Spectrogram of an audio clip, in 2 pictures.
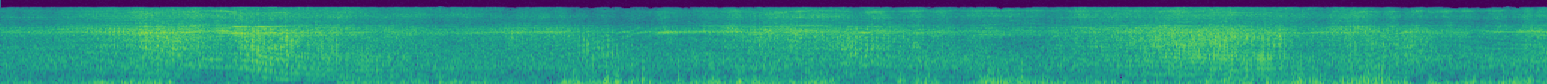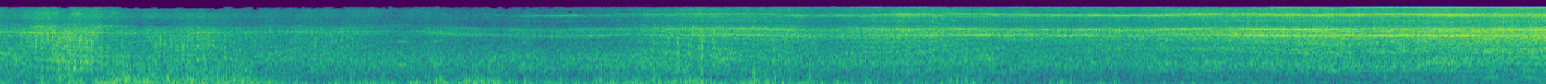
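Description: A model helicopter's rotor whines and buzzes as it flies overhead.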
